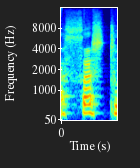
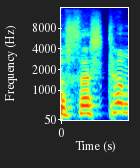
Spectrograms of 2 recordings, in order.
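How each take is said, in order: First: षष्ठ ending on "-shth", no "-am"; correct form. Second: षष्ठम ending in an added "-am"; wrong form. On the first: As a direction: say षष्ठ short, without final m. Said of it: "षष्ठ होता है". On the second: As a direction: say षष्ठम with a final m sound. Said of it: "षष्ठम नहीं होता". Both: Shown as a demonstration.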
